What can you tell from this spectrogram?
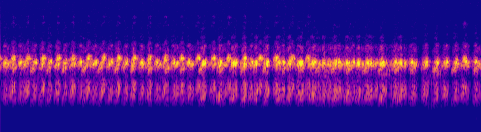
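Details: Night chorus of tree frogs at a forest pond, north-east Italy, mid-April; fast rasping pulses pour out without pause from many overlapping frogs, forming a steady, bright, unbroken wall of sound.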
